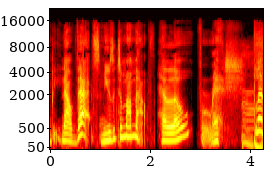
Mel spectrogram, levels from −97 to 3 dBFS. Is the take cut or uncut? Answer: uncut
